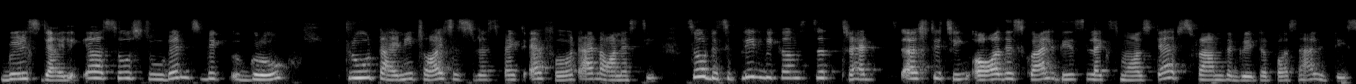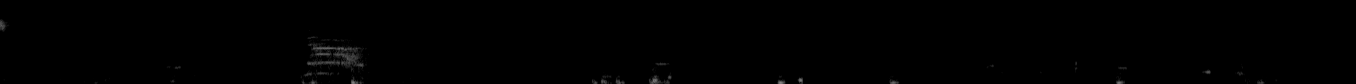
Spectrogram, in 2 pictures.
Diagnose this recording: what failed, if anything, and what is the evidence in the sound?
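Throughout, the speech sounds muffled, hoarse and faintly robotic, with nothing above 8.7 kHz. This is Opus voice compression at the codec stage. The SILK linear-prediction coder is working in wideband at a bitrate that sounds like about 10 kbps, coding the excitation coarsely, which leaves the heavy damage heard.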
